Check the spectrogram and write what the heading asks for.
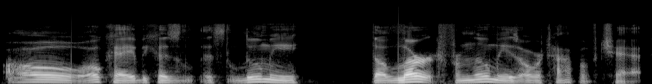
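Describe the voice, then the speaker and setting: A man's voice: deep voice, slow pace, no echo, highs cut off. A man live-streaming a game, chatting casually, sleepy and yawning, thanking his viewers. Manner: relaxed, tired, thanking viewers.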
